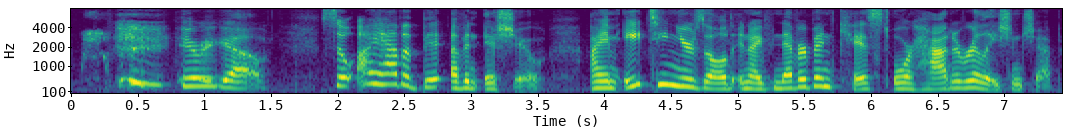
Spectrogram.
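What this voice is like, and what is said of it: Strained, worn-out voice. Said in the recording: “I was supporting them with my voice. ... that's why I sound like a cockroach.”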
